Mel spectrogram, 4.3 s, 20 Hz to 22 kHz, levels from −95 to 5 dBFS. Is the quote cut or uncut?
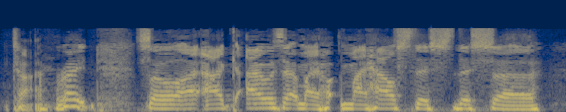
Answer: uncut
